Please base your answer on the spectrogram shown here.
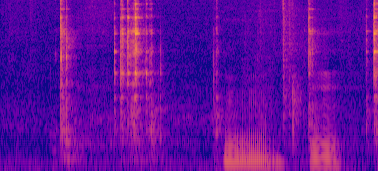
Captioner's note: tools clink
